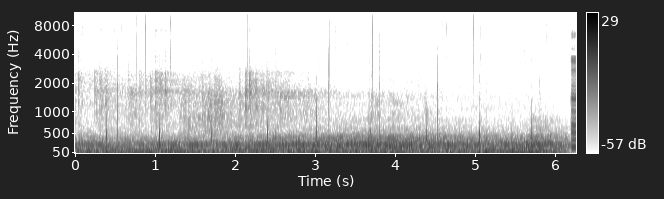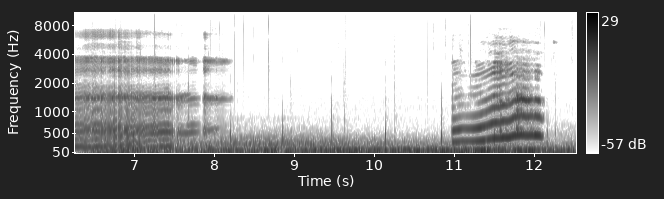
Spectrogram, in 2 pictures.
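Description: A torch flame crackles and roars steadily.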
